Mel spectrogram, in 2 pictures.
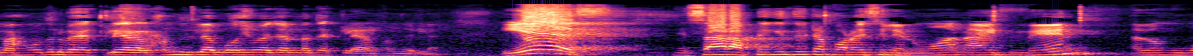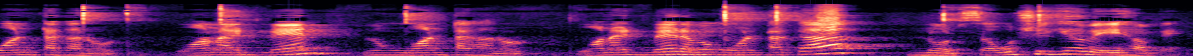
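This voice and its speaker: A man's voice: sits high, a little hiss or hum. A man with a Bangladeshi accent teaching an online exam-prep English class, repeating points and coaxing students to comment.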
